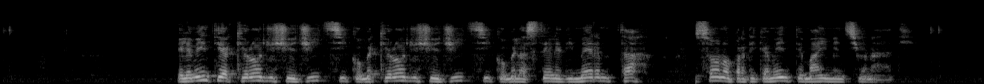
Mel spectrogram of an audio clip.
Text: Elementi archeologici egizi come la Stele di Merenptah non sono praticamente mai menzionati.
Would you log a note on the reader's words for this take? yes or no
yes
